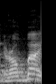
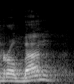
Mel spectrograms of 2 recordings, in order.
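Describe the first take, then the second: First: The word ends on a plain vowel. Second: The word ends with an added n sound. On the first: The speaker calls it right. "robba ya" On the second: The speaker calls it wrong. "bukan robban"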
